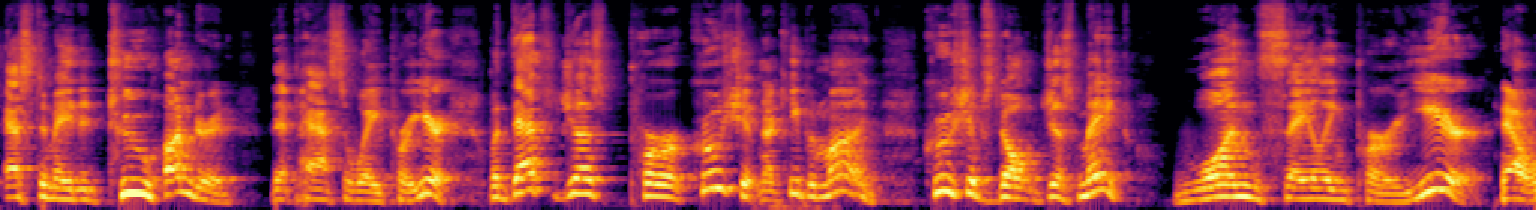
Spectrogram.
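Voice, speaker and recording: In a small indoor home studio, a middle-aged man hosts a vlog, explaining to camera emphatically and going back over his key points. His pitch is fairly high and a little bright, and the room gives the audio a roomy echo.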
